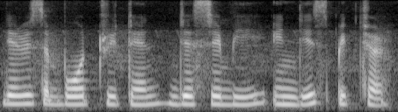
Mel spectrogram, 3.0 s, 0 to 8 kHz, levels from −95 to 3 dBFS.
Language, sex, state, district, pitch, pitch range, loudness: English, female, Arunachal Pradesh, Lower Dibang Valley, 220 Hz, 215-225 Hz, -17 LUFS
